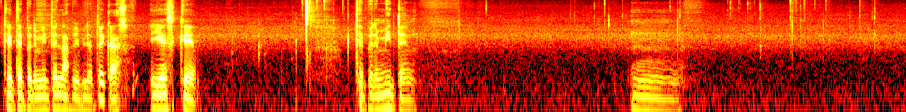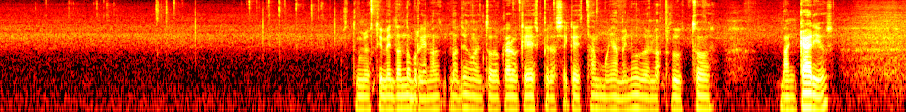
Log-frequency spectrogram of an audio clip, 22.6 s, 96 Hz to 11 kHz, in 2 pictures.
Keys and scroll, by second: 8.5-10.0 typing, 11.9-15.8 typing, 16.1 Return, 18.2 space.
